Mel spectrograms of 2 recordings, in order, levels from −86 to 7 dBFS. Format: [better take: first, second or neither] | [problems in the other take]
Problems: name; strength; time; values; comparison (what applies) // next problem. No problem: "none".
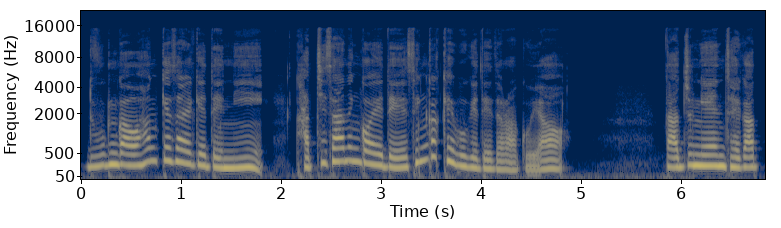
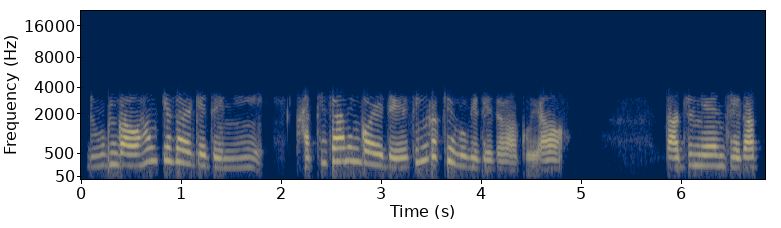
first | phone-call audio; poor line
